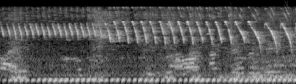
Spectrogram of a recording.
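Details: Pet canary kept at home sings fast repeated high trills and sweeping notes over a constant low droning hum.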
